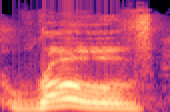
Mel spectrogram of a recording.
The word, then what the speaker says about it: Roav: So again, as you're researching dash cams, Rove is on Amazon, and you can spell it.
